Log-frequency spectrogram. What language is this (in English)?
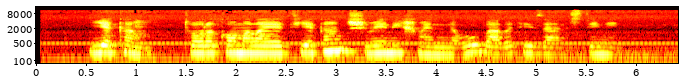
Central Kurdish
